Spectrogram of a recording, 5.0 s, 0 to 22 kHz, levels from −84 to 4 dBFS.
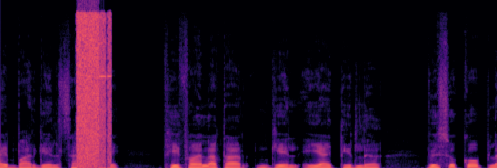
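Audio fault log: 0.77–1.11 s, uninitialised buffer: for about 341 ms the speech is replaced by a harsh burst of digital noise. A block of output was sent to playback before any audio had been written into it, so whatever stale data sat in that memory was read out as sample values. Those values bear no relation to the signal, so they come out as raw noise. The span fits a 16384-sample block.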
